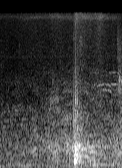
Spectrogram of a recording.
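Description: A single sharp knock about one and a half seconds in: a thrown wooden bolo palma ball striking the packed court near the pins, over a low murmur of the hall.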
